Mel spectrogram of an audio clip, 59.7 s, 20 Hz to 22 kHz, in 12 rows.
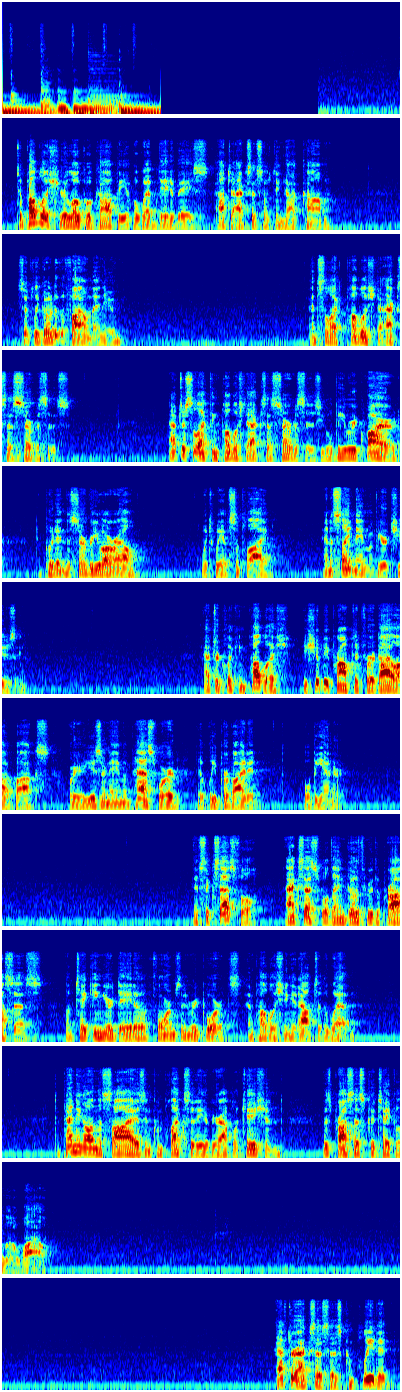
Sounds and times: Speech: 5.1s - 9.2s, 10.1s - 11.6s, 13.8s - 15.9s, 17.0s - 21.8s, 22.4s - 25.3s, 27.4s - 34.2s, 37.2s - 44.4s, 45.4s - 50.4s, 58.1s - 59.7s.

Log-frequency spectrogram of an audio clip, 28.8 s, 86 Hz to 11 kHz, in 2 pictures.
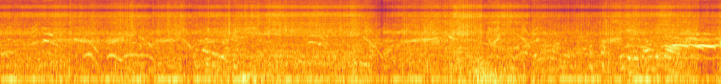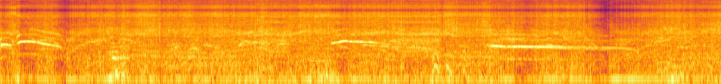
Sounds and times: Speech: 9.7s - 14.0s.

